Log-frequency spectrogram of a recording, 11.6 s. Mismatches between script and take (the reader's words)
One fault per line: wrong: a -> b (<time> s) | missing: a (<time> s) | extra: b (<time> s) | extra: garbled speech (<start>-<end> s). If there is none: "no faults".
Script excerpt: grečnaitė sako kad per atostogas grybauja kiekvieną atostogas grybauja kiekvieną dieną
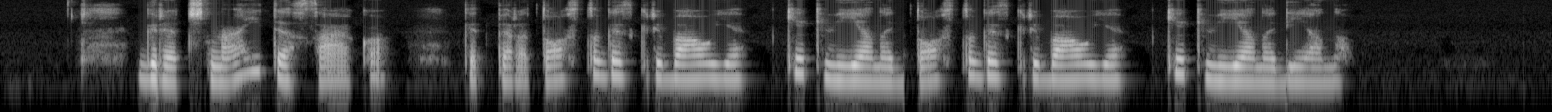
no faults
